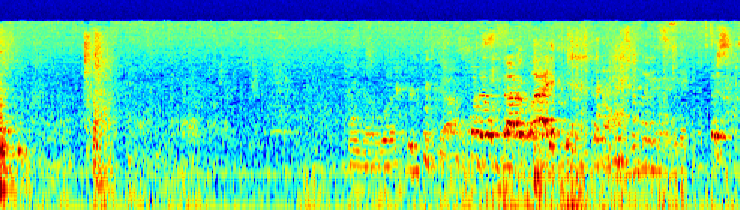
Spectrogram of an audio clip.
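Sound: back door being opened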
